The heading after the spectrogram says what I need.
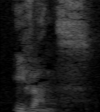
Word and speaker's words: Ifans: We don't have V's in Welsh, so the V sound is with a single F, okay? This is Irfon Ifans.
